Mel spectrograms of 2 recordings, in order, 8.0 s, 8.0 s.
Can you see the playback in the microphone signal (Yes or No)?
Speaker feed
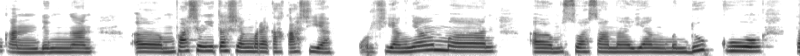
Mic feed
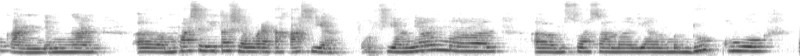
Yes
